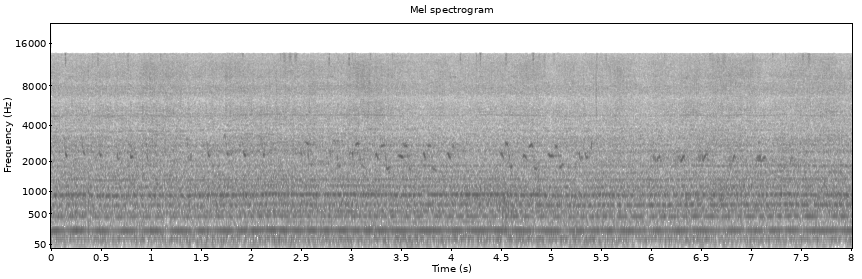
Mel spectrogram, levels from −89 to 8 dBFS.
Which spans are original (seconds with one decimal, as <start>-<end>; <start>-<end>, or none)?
0.0-8.0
